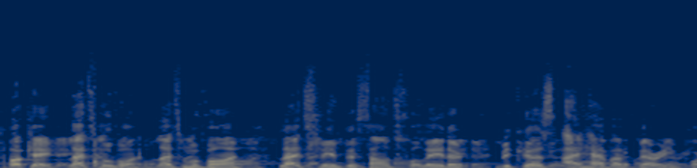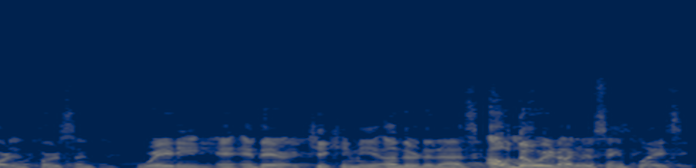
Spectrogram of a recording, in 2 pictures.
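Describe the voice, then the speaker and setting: A man's voice: a little high, a bit bright, distant mic. A man hosting a casual live stream, chatty and effusive, greeting viewers and a co-host.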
